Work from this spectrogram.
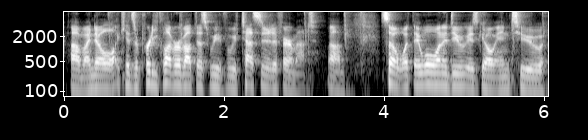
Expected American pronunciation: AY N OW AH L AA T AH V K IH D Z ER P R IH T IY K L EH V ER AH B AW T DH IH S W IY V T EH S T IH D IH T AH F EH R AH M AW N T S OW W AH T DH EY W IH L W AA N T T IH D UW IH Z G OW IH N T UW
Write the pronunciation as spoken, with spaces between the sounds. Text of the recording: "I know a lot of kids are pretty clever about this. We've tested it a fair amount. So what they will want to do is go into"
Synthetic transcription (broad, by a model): AY N OW AH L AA K IH D Z ER P R IH T IY K L EH V ER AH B AW T DH IH S W IY V T EH S T IH D IH T AH F EH R AH M AW N T S OW W AH T DH EY W IH L W AA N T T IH D UW IH Z G OW IH N T UW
